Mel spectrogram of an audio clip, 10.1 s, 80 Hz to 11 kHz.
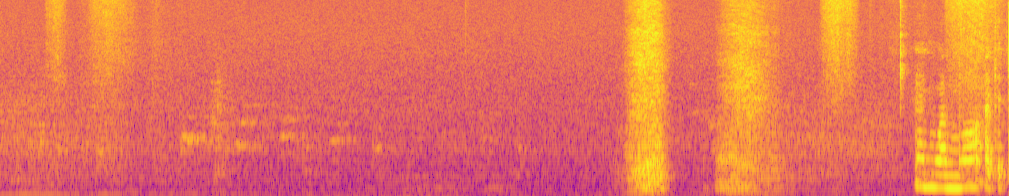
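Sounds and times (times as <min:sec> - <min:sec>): pencil and ruler rubbing on paper: 0:06.2 - 0:08.6.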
